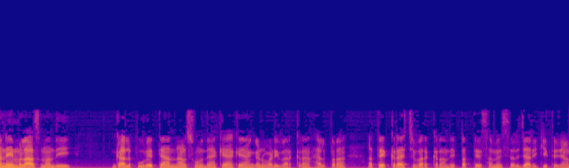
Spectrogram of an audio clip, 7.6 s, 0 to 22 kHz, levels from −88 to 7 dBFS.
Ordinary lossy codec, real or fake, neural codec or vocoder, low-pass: none; real; none; none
